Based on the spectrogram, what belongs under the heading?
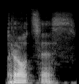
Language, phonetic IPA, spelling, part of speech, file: Polish, [ˈprɔt͡sɛs], proces, noun, Pl-proces.ogg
